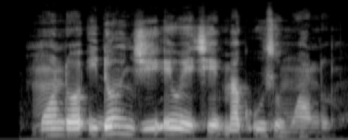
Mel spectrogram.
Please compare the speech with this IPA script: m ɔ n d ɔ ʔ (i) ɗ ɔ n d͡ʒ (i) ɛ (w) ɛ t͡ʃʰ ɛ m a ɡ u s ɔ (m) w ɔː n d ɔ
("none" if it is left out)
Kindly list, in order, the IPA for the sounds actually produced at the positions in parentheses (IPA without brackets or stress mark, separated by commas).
i, i, w, m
